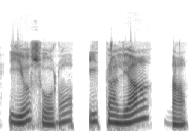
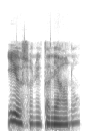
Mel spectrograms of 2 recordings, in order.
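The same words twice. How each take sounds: First: "italiana" ending in a clear open a, slowed; feminine ending a. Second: "italiano" ending in a clear o; masculine ending o. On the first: Teacher says "italiana" slowly with an open final a. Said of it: "If you are referring to a girl". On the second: Teacher models "italiano" with a crisp final o. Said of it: "The desinence o, as we said, it's masculine". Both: Shown as a demonstration.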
